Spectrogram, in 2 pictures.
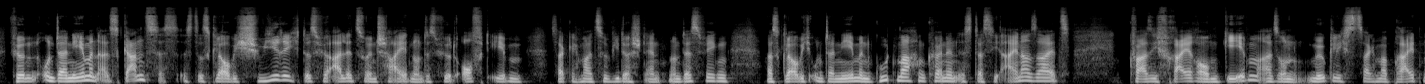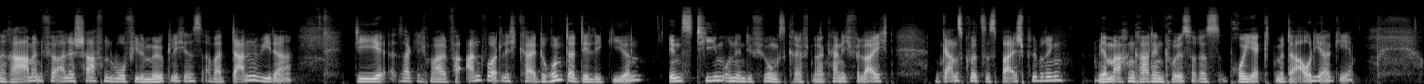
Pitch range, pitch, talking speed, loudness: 135-160 Hz, 145 Hz, 190 wpm, -20 LUFS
